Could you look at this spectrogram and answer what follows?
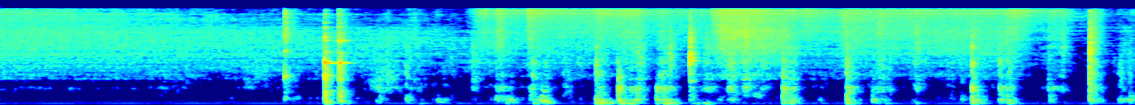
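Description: Wooden spatula stirring minced chicken chilli paste frying in a metal wok. A steady sizzle at first, then about four seconds in two sharp knocks of the spatula on the pan, followed by repeated irregular scrapes and knocks of stirring over the sizzle.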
